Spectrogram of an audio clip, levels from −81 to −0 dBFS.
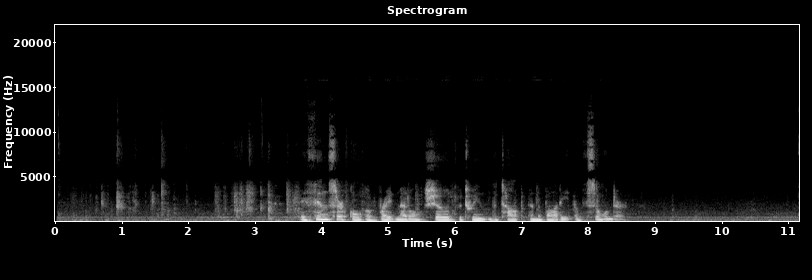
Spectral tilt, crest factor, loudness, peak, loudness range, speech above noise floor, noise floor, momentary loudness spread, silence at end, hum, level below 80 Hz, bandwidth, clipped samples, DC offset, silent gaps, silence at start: -7.5 dB/octave; 16 dB; -17 LUFS; -4 dBFS; 12 LU; 32 dB; -48 dBFS; 21 LU; 0.45 s; none; -52 dBFS; 9.4 kHz; under 0.1%; under 0.1%; none; 0.9 s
